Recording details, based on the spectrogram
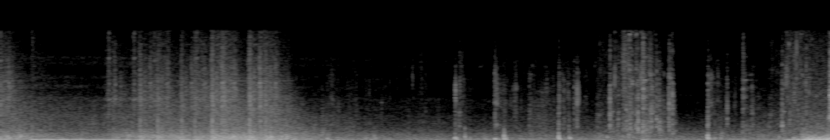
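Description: Gunfire in Counter-Strike: Global Offensive during a competitive esports match, a scatter of sharp single shots and short bursts over a low rumbling backdrop, with a loud blast at the very end.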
